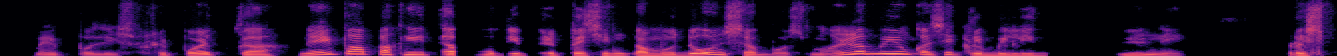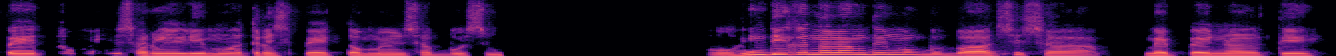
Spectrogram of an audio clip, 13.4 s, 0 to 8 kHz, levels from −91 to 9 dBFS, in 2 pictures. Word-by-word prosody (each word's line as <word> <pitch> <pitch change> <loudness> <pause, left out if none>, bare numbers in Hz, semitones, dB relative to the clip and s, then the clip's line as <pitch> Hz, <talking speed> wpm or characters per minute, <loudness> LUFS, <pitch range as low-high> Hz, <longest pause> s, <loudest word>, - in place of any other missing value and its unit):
may 110 -1 -10
police 105 -1 -12
report 200 +3 -1
ka 120 -2 -3
na 200 - -1
ipapakita 250 -8 +2
mo't 195 -2 -4
iprepresenta 170 -2 -1
mo 150 - -4
doon 210 - +4
sa - - -3
boss - - -15
mo. - - -10
Alam 340 - +3
mo - - +6
yung 325 - +6
kasi 235 -3 -3
crebilid 185 -3 -4 0.3
'yon 145 - -7
eh. - - -42 0.5
Respeto 200 +3 0
mo - - -21
yung 370 -2 -10
sarili 175 0 +2
mo 195 - -1
at 185 -3 -2
respeto 160 0 -1
mo 155 0 -2
'yon 155 - -2
sa 135 -1 -6
boss 130 -1 -8
mo. 140 - -7 1.0
Oh, 135 0 -4
hindi 245 +8 +5
ka 280 - +5
na 265 - +6
lang 270 0 +5
din 265 0 +2
magbabase 205 -4 +1
sa, 170 -6 -5 0.2
may 170 - +4
penalty. 165 +1 0
180 Hz, 190 wpm, -24 LUFS, 160-215 Hz, 1.0 s, mo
